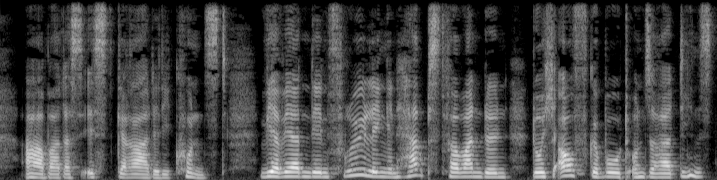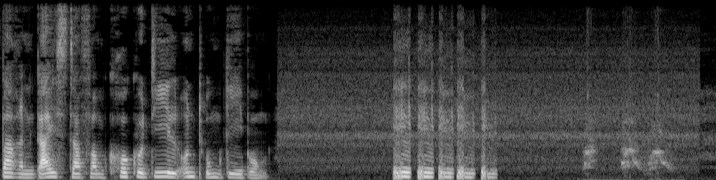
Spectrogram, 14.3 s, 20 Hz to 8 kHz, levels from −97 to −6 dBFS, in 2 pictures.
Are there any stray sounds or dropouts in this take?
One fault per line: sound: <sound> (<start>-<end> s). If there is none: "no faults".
sound: laugh (11.1-12.1 s)
sound: bark (12.9-14.0 s)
